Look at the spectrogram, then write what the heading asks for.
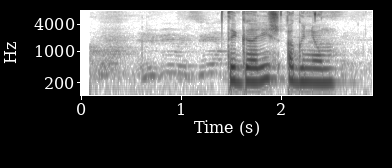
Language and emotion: Russian, neutral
